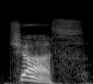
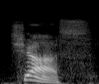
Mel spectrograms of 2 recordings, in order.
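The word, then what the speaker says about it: час: The first letter is cha, the second letter a, and the third letter s, and this is pronounced chas, chas.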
